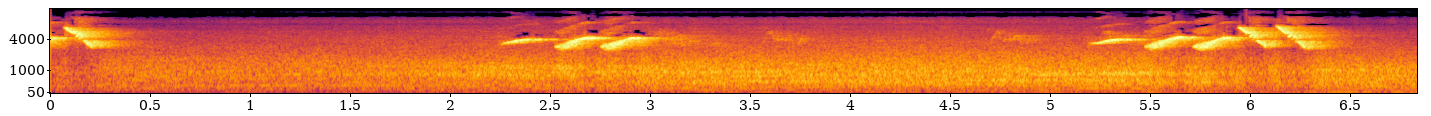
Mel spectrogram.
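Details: Double-collared seedeater singing the tui tui song style, in a recording for training caged birds: short bursts of quick, high, sweeping chirps. A lone note opens, then clusters of two to four notes come about three seconds apart over a steady faint hiss.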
